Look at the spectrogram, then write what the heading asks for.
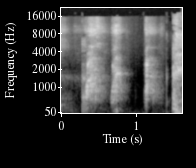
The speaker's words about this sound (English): As the dog barks.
